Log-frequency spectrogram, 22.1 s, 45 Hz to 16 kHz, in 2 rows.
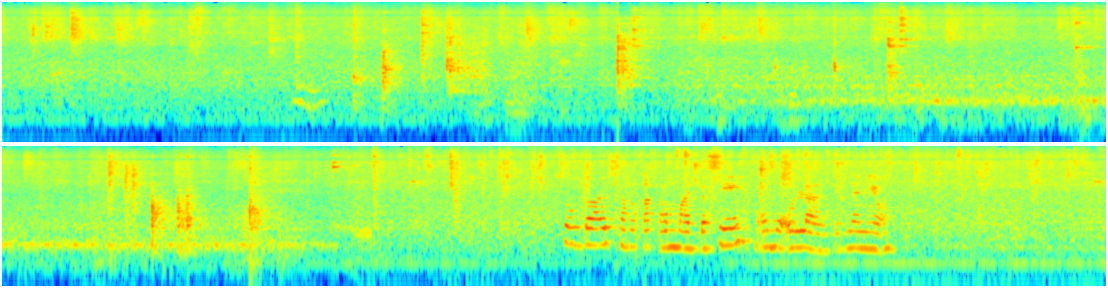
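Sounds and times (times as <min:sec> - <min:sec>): steady low hum: 0:04.9 - 0:17.0.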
